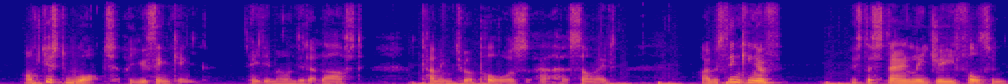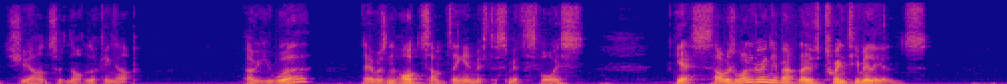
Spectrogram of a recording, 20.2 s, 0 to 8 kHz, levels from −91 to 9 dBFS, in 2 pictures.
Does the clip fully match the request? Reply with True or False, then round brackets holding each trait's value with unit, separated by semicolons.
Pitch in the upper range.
False (115 Hz)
